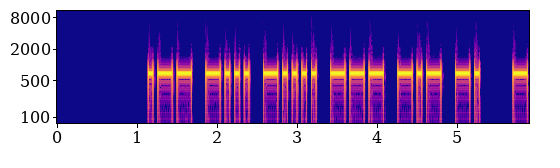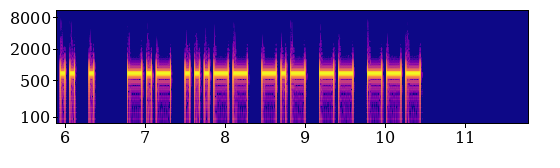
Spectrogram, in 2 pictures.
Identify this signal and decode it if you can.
Morse code, heard as a keyed tone, about 20 wpm, 700 Hz. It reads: WB6OKN DE K3KMO
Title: USA Callsign DE Callsign 20wpm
